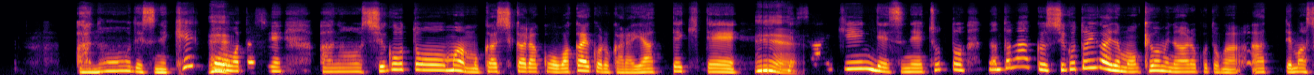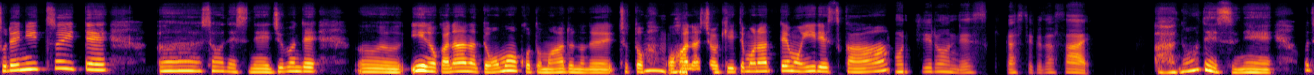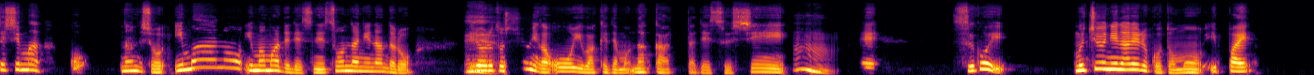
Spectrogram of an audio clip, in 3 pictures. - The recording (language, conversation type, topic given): Japanese, advice, 仕事以外で自分の価値をどうやって見つけられますか？
- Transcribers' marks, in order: tapping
